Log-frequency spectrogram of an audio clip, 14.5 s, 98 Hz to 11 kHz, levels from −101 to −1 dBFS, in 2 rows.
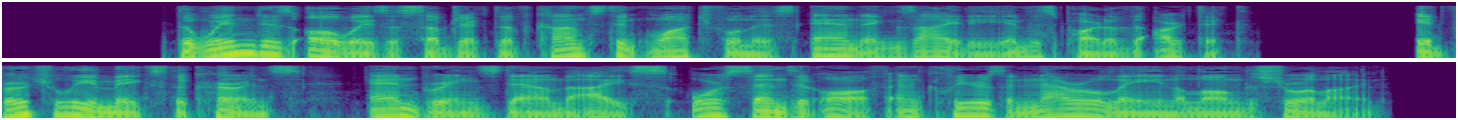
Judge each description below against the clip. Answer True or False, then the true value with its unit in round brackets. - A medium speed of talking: True (165 wpm)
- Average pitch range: False (5.8 semitones)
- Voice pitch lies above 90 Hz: False (80 Hz)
